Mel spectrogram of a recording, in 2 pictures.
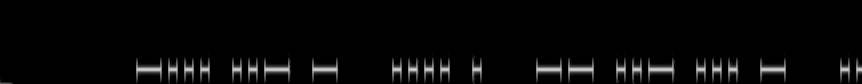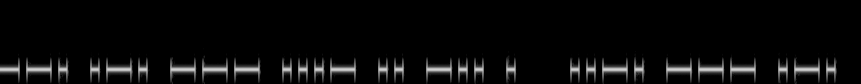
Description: Morse code, heard as a keyed tone, about 15 wpm, 700 Hz. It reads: BUT HE MUST PROVIDE FOR
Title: Sentences from Top 1000 Words - Review Part 3 - 15wpm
